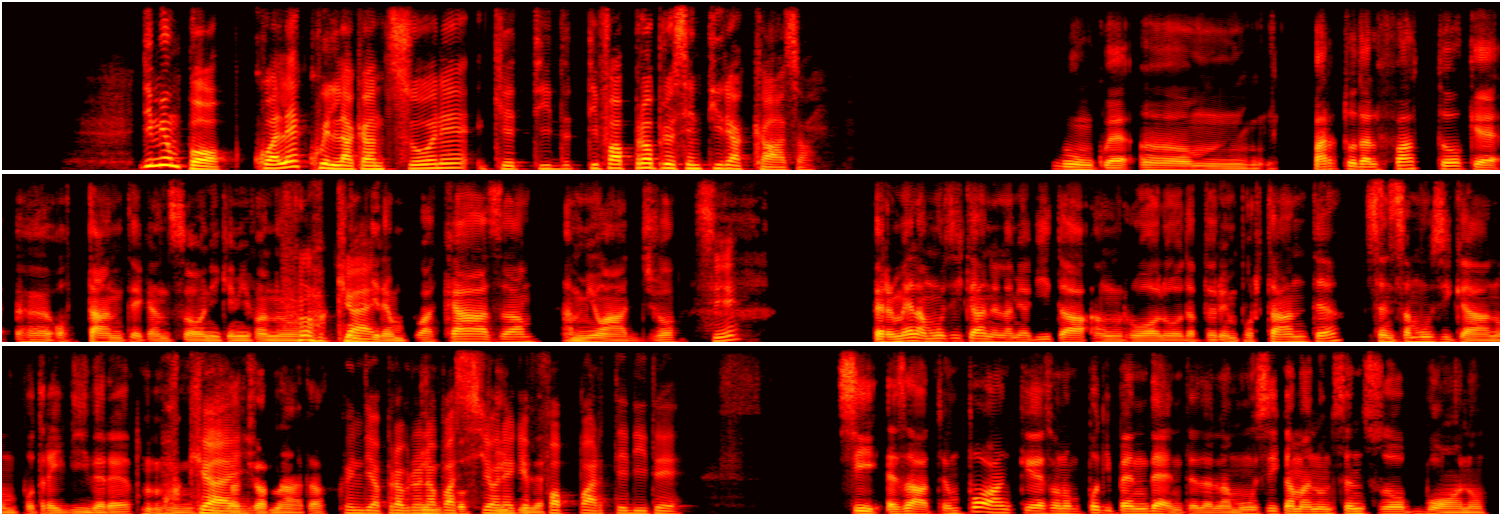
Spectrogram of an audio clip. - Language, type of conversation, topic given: Italian, podcast, Quale canzone ti fa sentire a casa?
- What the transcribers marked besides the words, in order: laughing while speaking: "Okay"; tapping; laughing while speaking: "Okay"; chuckle; inhale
